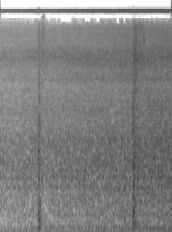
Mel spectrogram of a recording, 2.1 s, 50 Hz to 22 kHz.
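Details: 2009 Nissan Teana 2.0 JK, pre-service check: low steady idle rumble with two soft thumps as each gear engages, no shudder or clunk; gearbox and engine mounts fine, normal idle in gear.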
